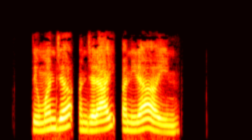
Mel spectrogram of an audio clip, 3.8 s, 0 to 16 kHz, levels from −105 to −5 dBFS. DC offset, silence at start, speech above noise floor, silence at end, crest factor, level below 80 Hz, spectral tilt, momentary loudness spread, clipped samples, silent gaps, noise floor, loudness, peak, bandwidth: under 0.1%; 0.5 s; over 75 dB; 1.1 s; 16 dB; -66 dBFS; -6 dB/octave; 12 LU; under 0.1%; 1.73-1.81 s; under -90 dBFS; -15 LUFS; -2 dBFS; 7.2 kHz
